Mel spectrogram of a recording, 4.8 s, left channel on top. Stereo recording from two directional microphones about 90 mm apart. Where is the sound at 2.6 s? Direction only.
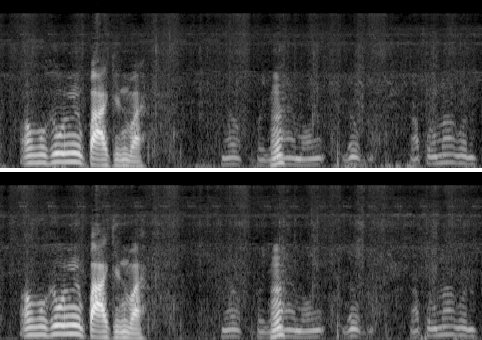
30° right (ahead or behind).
